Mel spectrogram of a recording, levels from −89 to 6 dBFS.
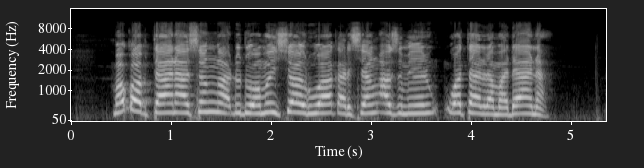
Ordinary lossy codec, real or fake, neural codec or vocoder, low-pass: none; real; none; 9.9 kHz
